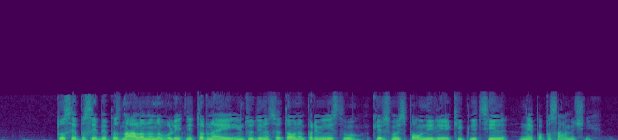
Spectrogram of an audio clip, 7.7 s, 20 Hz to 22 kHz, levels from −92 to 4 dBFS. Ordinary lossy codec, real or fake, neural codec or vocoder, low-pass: AAC, 24 kbps; real; none; 7.2 kHz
